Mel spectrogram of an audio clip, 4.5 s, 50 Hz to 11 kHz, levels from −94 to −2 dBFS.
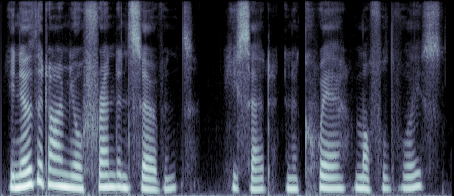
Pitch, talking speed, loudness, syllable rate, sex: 195 Hz, 210 wpm, -18 LUFS, 4.7 syllables/s, female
